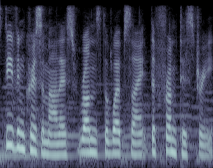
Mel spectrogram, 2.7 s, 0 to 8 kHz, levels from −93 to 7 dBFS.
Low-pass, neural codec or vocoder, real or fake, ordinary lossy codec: 7.2 kHz; none; real; MP3, 64 kbps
